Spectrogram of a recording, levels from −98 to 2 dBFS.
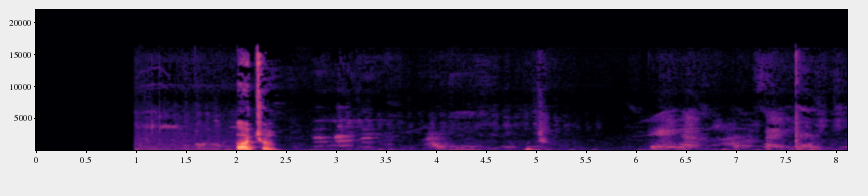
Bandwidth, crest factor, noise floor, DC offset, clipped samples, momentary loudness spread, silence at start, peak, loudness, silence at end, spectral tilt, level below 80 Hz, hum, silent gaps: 16.5 kHz; 28 dB; -73 dBFS; under 0.1%; under 0.1%; 30 LU; 2 s; -2 dBFS; -20 LUFS; 1.85 s; -5.5 dB/octave; -74 dBFS; none; none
